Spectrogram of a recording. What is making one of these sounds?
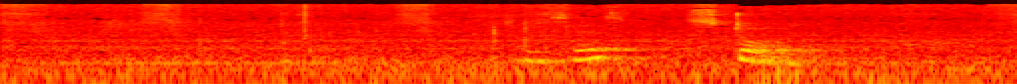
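A paper card slides softly across a wooden table.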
